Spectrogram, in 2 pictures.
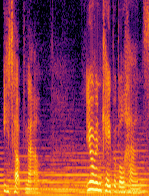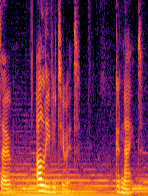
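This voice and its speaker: A woman acting a gracious, kind medieval lady in a video game cutscene, gentle and genteel in manner. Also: mid-range voice, animated, unhurried. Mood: welcoming. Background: music.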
